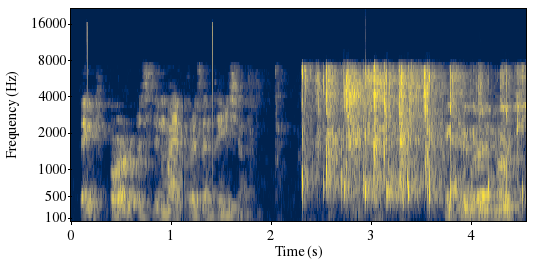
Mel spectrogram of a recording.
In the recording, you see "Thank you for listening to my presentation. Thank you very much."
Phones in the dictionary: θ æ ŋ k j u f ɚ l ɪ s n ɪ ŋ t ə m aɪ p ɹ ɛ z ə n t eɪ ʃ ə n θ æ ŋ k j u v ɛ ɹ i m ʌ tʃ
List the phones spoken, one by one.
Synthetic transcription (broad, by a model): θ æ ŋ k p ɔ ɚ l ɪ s ɪ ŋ m aɪ p ɹ ɛ z ə n t eɪ ʃ ə n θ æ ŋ k j u v ɛ ɹ i m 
